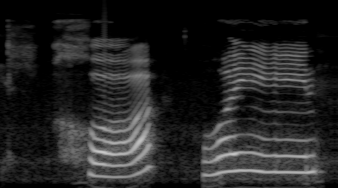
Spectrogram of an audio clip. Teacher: खा और गैन जो है ये वाला, ये गैन और खा, ये हलक के ऊपर वाले हिस्सा से अदा किए जाते हैं।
